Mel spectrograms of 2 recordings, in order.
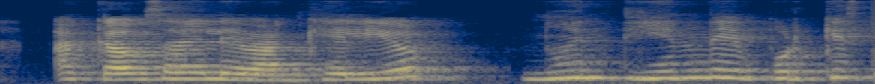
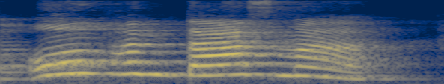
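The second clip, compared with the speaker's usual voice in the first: higher, slow frightened cry; 9 semitones higher, 5 dB louder, much slower than usual. Acted. Disciples at sea crying out in fear. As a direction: cry out as if seeing a ghost. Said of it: "se turbaron diciendo".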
